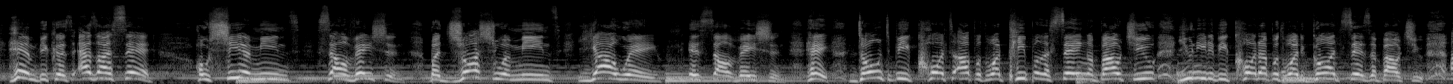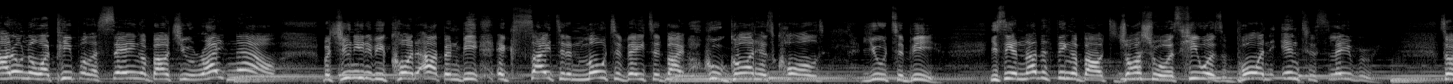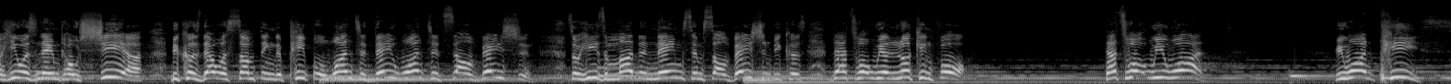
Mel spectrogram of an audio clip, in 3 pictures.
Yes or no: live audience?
yes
